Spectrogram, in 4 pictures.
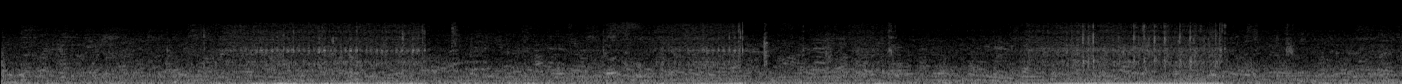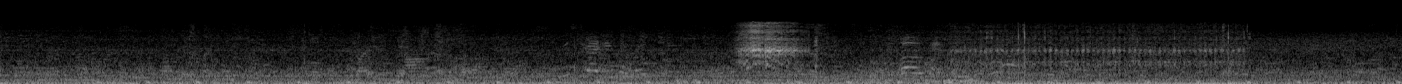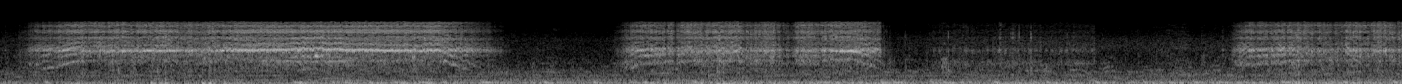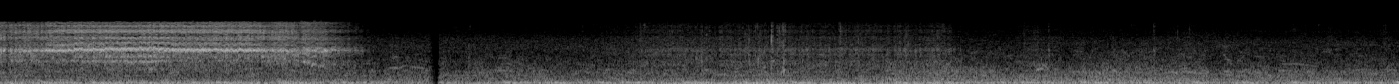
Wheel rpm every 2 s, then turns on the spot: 0, 20, 10, 30, 10, 20, 10, 0, 0, 0, 10, 20, 30, 10, 90, 160, 70, 90, 80, 20, 80, 160, 120, 0, 20, 30, 0, 0.
2-14 24-28 36-40 48-52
